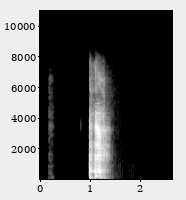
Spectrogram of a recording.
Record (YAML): cough_length: 2.6 s
cough_amplitude: 29344
cough_signal_mean_std_ratio: 0.24
survey_phase: beta (2021-08-13 to 2022-03-07)
age: 45-64
gender: Male
wearing_mask: 'No'
symptom_none: true
smoker_status: Current smoker (1 to 10 cigarettes per day)
respiratory_condition_asthma: false
respiratory_condition_other: false
recruitment_source: REACT
submission_delay: 1 day
covid_test_result: Negative
covid_test_method: RT-qPCR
